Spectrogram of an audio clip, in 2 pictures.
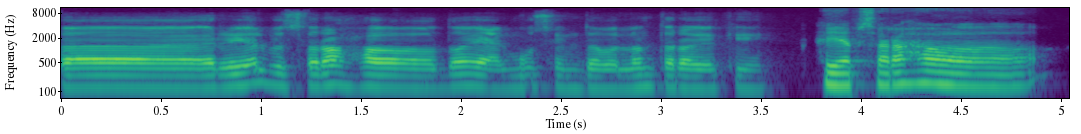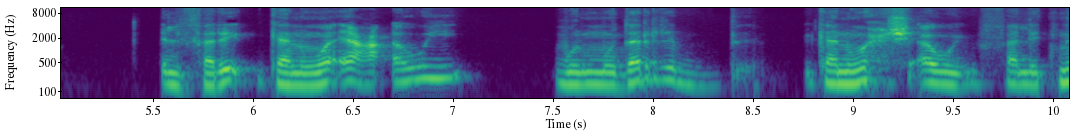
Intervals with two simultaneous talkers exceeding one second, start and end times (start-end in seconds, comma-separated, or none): none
